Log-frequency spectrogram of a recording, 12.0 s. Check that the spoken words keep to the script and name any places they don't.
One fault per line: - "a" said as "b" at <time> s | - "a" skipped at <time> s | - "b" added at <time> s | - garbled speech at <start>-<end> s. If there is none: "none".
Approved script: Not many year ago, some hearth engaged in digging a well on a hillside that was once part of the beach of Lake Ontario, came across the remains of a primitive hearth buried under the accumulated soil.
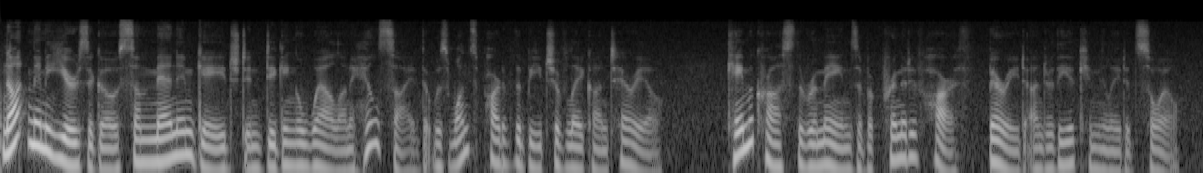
- "year" said as "years" at 0.5 s
- "hearth" said as "men" at 1.5 s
